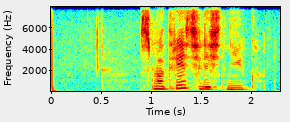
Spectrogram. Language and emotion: Russian, neutral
